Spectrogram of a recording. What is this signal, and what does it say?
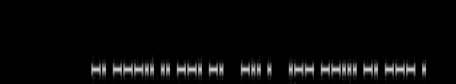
Morse code, heard as a keyed tone, about 44 wpm, 700 Hz. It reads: N8IGN DE W7NOE
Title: USA Callsign DE Callsign - 5 Characters - 45wpm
